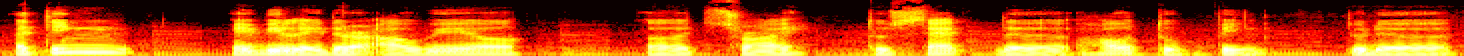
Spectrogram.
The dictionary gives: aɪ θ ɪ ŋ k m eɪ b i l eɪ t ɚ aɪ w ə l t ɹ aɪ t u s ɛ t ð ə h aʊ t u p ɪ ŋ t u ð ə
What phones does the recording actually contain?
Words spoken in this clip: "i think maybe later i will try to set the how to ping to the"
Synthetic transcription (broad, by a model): aɪ t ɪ ŋ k m eɪ b i l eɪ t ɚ aɪ w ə l t ɹ aɪ t u s ɛ t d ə h aʊ t u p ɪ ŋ t u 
